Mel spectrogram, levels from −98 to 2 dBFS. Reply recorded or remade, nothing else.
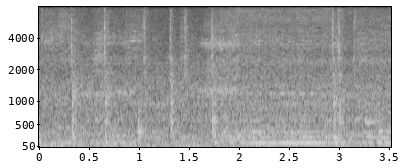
recorded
